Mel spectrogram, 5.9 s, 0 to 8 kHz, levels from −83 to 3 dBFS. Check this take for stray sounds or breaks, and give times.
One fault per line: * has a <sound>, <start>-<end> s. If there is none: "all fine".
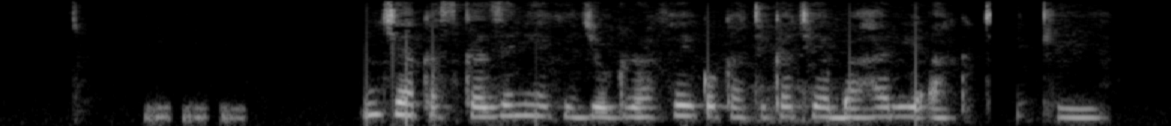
* has a laugh, 0.7-1.2 s
* has a dropout, 5.0-5.1 s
